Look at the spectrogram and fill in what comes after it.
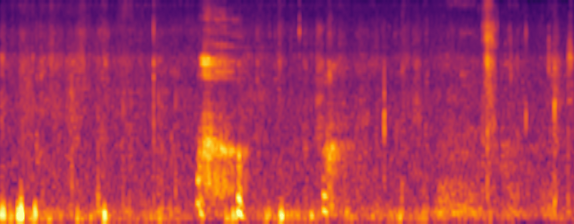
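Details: European Basset Hound puppies, four and a half weeks old, from the litter of Harmony and Garth, playing indoors; short grunting yaps and a brief squealing bark near the middle, with sniffing and scuffling between them.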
